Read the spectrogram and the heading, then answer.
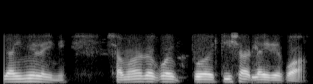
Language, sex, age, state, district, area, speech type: Manipuri, male, 18-30, Manipur, Kangpokpi, urban, conversation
